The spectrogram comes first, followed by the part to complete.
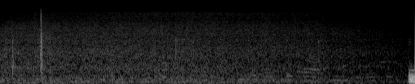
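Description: Steady rush of a small rocky stream flowing beneath a footbridge, with faint distant voices and one sharp click about half a second in; the water sound fades out gradually toward the end.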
